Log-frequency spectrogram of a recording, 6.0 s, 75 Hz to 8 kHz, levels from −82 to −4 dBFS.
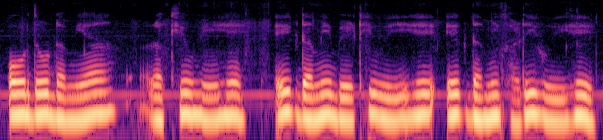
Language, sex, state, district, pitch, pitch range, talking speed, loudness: Hindi, female, Madhya Pradesh, Bhopal, 170 Hz, 155-175 Hz, 160 wpm, -15 LUFS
